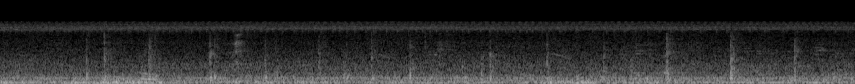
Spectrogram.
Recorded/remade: recorded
